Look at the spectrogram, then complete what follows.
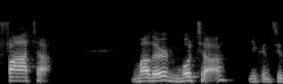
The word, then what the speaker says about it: Vater: In German, it's spelled with a V, but it's pronounced the same letter is still that F sound, Vater.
